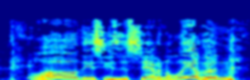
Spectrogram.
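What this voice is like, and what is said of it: Put-on Russian Jewish accent. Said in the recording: “I do a Jewish accent... I'm going to do it in the best accent I can do... now I'm Russian... Russian Jewish”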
